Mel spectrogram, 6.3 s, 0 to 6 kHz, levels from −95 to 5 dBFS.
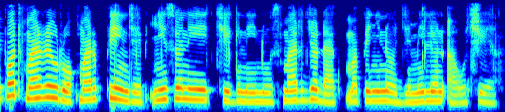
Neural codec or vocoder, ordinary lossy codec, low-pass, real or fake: none; none; 5.4 kHz; real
